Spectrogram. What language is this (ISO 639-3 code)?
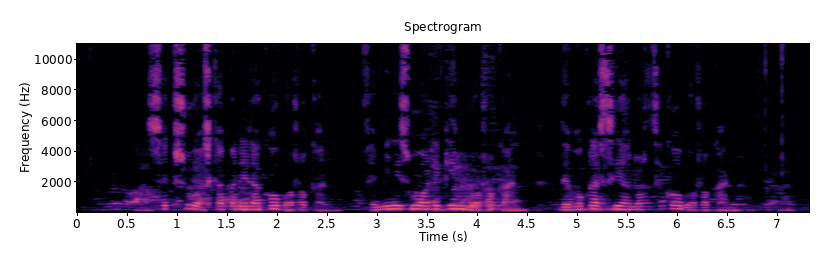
eus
